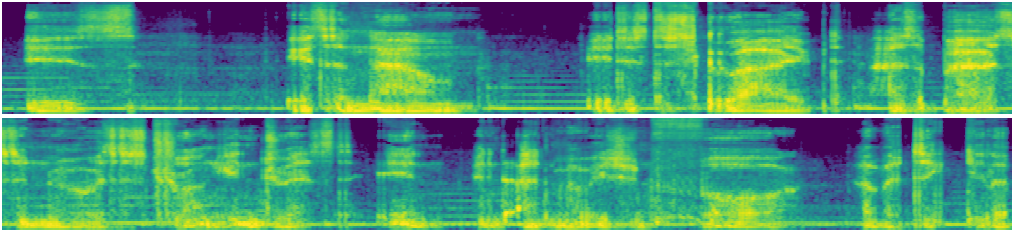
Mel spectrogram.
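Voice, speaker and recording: A man playing a vengeful cartoon gnome come to life, menacing and mocking in a breathy, gravelly whisper for a horror ASMR role-play. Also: a bass voice, heavily acted. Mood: scolding menace. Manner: slow, deliberate, sinisterly playful, taunting.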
